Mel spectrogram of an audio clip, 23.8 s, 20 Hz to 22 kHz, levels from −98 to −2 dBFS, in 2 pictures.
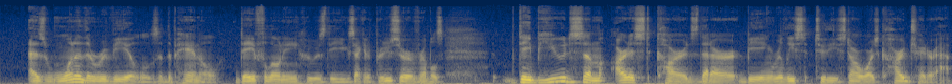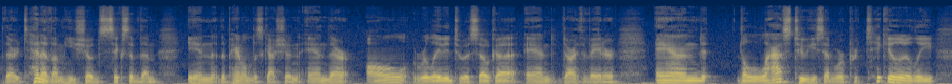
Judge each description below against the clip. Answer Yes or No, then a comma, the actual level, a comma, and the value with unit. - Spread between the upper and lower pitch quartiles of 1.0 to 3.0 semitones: No, average, 4.5 semitones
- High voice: No, very low, 90 Hz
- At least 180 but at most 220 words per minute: No, average, 160 wpm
